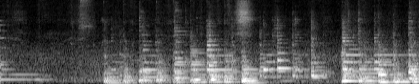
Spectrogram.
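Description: Small string ensemble of violins, cello and double bass: a held chord dies away in the first second, then after a short near-quiet pause the strings play a run of short plucked pizzicato notes with the double bass and cello prominent, breaking off briefly and starting again near the end.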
